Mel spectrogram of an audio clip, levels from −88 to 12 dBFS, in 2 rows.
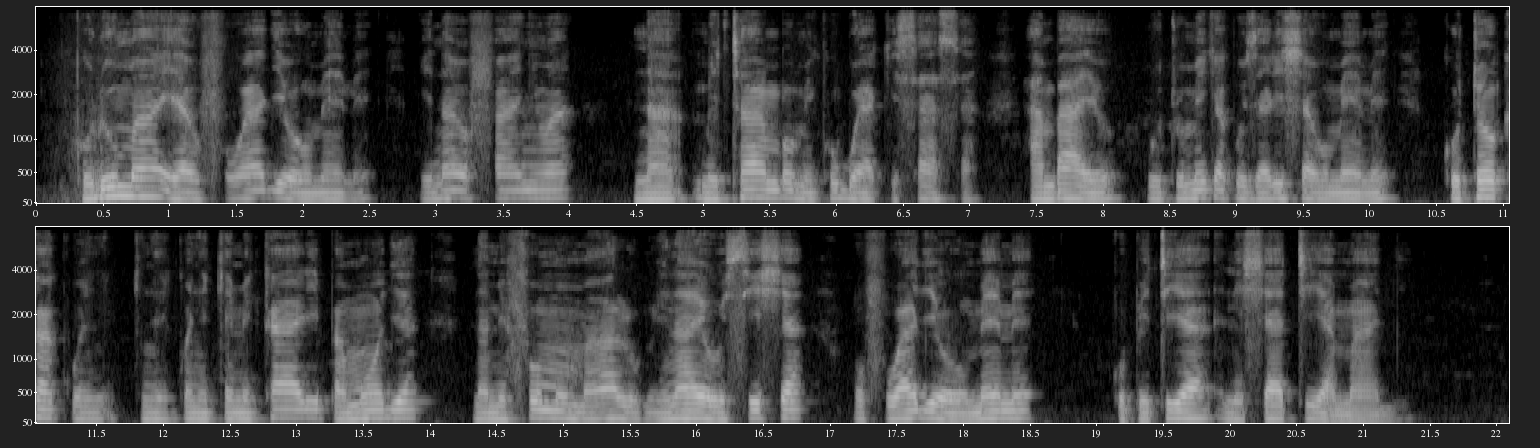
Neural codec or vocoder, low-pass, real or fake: none; 7.2 kHz; real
